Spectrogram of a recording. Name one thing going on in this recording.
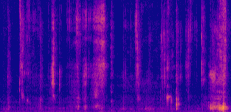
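A metal spoon and fork clink against a glass bowl.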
